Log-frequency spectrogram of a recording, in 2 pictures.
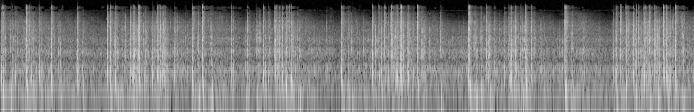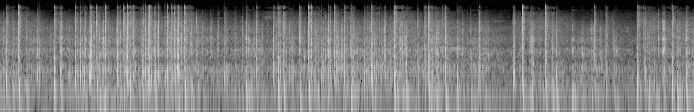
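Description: Fireworks display: aerial shells bursting one after another, many sharp bangs and pops a second overlapping with no pause.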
